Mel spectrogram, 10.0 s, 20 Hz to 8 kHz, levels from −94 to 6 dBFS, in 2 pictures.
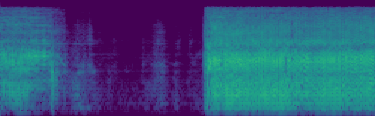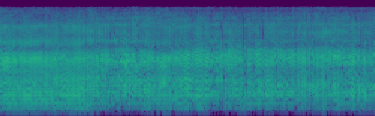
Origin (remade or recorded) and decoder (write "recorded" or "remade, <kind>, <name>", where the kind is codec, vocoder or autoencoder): remade, vocoder, HiFi-GAN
